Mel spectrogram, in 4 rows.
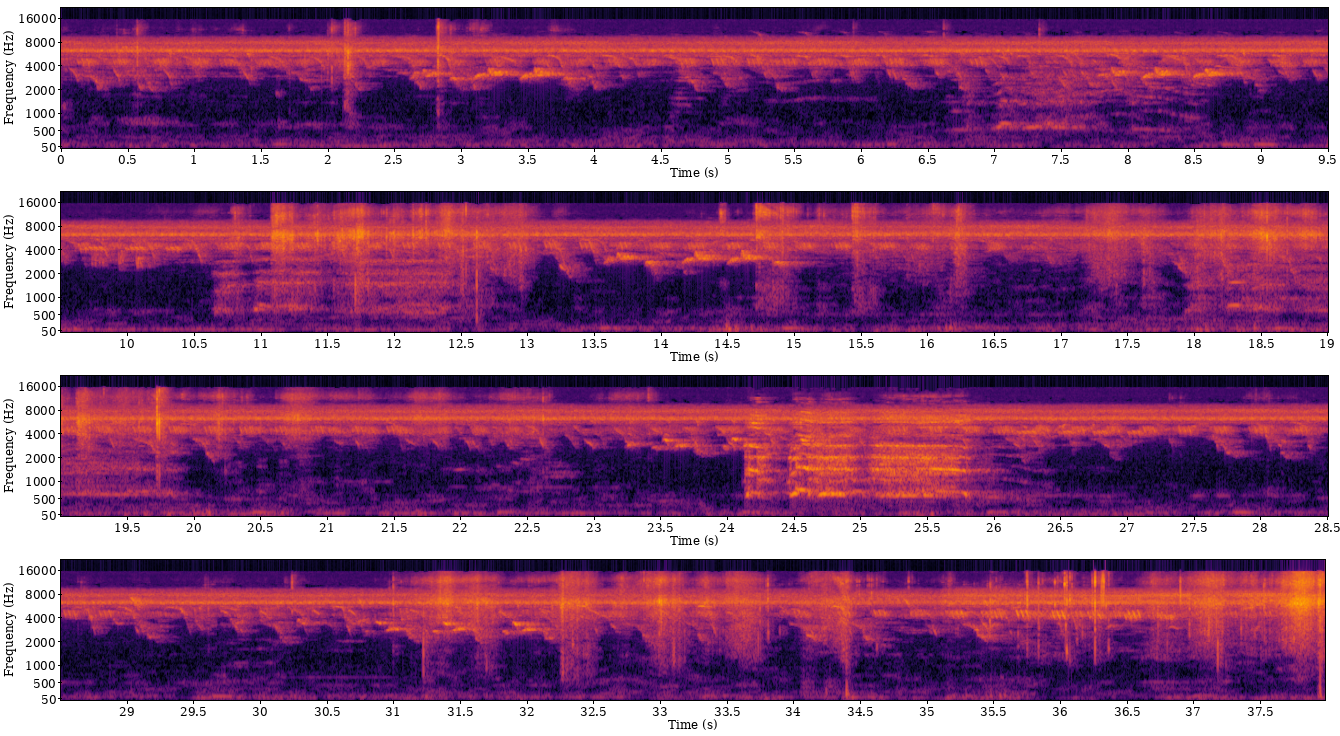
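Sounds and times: rooster crowing: 6.7s - 8.6s, 10.6s - 12.8s, 17.6s - 20.4s, 24.1s - 26.2s.

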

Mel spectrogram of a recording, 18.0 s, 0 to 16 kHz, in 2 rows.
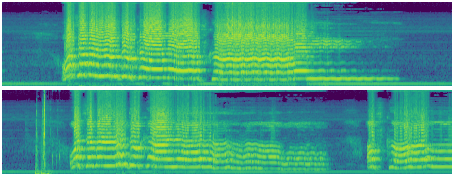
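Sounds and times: low steady hum: 0.0s - 18.0s
woman singing with vibrato: 1.2s - 8.0s, 10.4s - 15.6s, 16.3s - 18.0s
brief click: 9.4s - 10.2s.

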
